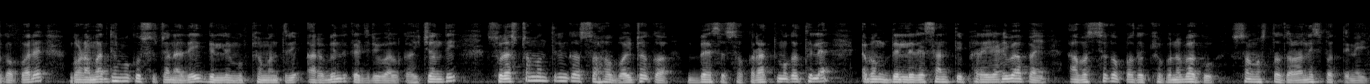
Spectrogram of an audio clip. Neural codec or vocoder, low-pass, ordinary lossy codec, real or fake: vocoder, 22.05 kHz, 80 mel bands, WaveNeXt; 7.2 kHz; none; fake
